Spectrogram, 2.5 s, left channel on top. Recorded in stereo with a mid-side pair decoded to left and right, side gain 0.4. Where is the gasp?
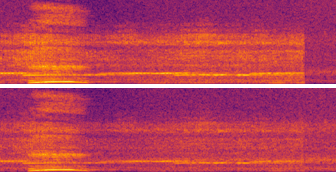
20° left, 0.7 m.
